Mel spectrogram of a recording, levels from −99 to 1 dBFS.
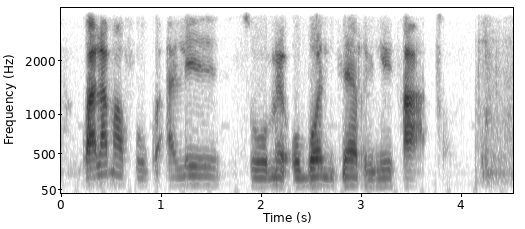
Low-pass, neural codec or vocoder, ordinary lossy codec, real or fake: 3.6 kHz; none; none; real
